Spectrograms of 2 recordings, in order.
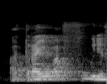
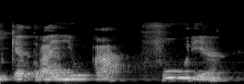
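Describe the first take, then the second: First: Said in the usual way. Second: O que atraiu a fúria, very slow and deliberate; slow down and stress fúria; fúria weighted in a slow read; slow emphasis. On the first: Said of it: "mais uma vez". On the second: Shown as a demonstration. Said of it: "Vamos lá, mais uma vez".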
